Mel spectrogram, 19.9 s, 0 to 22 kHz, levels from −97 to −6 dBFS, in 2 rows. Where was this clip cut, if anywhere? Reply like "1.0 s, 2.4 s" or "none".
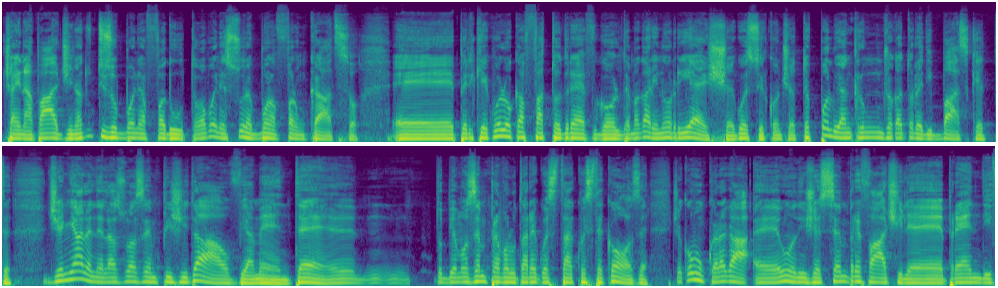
6.2 s, 10.3 s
